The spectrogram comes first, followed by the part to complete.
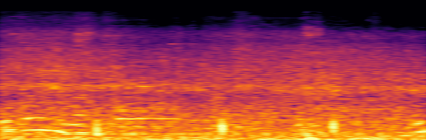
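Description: Heeled boots striding on a concrete sidewalk, a step about every half second, over faint voices of people talking nearby and a low rumble of outdoor street noise.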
